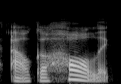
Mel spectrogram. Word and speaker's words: alcoholic: going to be stressed alcoholic and hold the K that little Mark is there to remind you to put your tongue in the K position but don't release the C noise ambiguous ambiguous there's an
